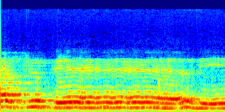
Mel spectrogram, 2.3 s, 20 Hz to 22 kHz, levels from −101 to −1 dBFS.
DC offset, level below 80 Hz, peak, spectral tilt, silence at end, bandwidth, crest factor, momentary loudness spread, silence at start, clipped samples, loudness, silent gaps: under 0.1%; -48 dBFS; -4 dBFS; -12 dB/octave; 0 s; 2.9 kHz; 10 dB; 3 LU; 0 s; under 0.1%; -14 LUFS; none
